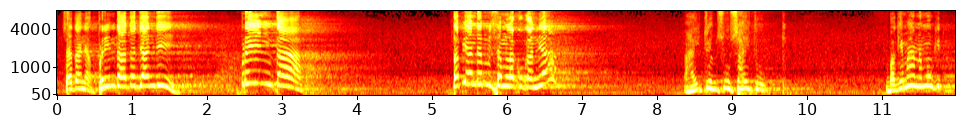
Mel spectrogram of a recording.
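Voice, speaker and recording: A man pastor giving a lively sermon, shifting from sudden shouts to slow, emphatic drops. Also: very high-pitched, in a large hall.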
